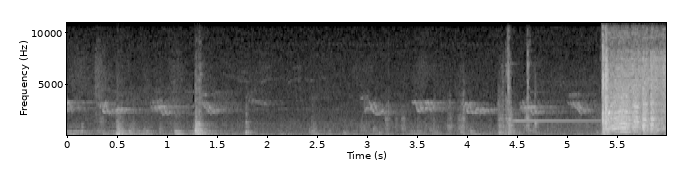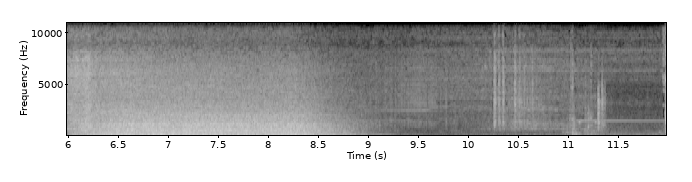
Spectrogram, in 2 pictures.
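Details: 1998 Ford F-150, 4.6 Triton V8, brought in for no-crank, no-start despite a new battery; corroded terminals were found. Start attempt: clicks and clunks, then a strong crank that catches quickly and runs steadily. A normal, healthy start.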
